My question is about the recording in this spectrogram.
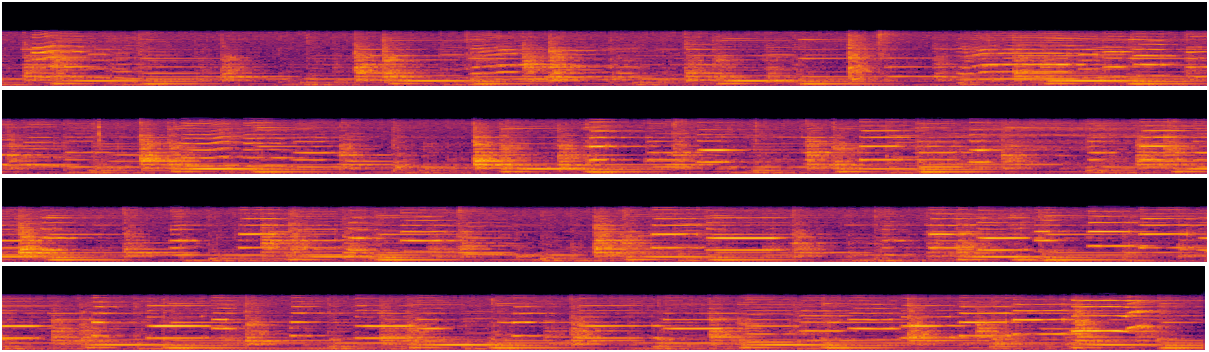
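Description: Live acoustic jazz quartet playing: soprano saxophone, upright double bass, acoustic guitar and hand percussion with cymbals. The bass repeats a low figure about once a second under the melody.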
